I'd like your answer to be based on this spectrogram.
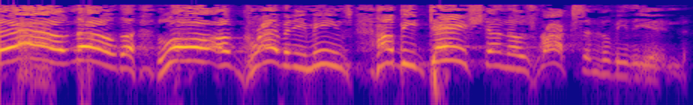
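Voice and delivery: high, loud frightened shout; terrified outcry. Acted. Bird at the edge, shouting in terror of the fall. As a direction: shout it out in dread.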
